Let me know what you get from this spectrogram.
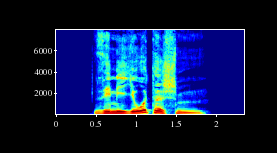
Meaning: strong dative masculine/neuter singular of semiotisch
- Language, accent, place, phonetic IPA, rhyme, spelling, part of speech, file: German, Germany, Berlin, [zeˈmi̯oːtɪʃm̩], -oːtɪʃm̩, semiotischem, adjective, De-semiotischem.ogg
